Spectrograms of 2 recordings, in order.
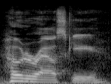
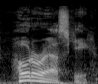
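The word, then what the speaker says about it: Jodorowsky: Hodorowski. – Hodorowski, okay.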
